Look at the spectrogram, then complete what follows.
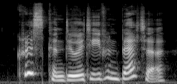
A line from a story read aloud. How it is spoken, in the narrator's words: Alice said, laughing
